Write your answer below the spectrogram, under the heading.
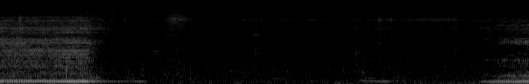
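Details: A big Rottweiler snores loudly, recorded on an Android phone: a deep, rattling indoor snore opens the clip, then a quiet pause of steady breathing before the next rumbling snore begins at the end.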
